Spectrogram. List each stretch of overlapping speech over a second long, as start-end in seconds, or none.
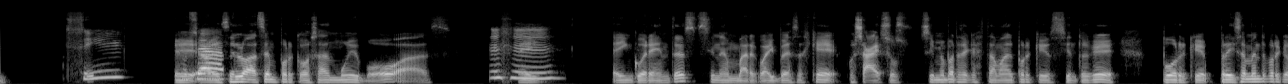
none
